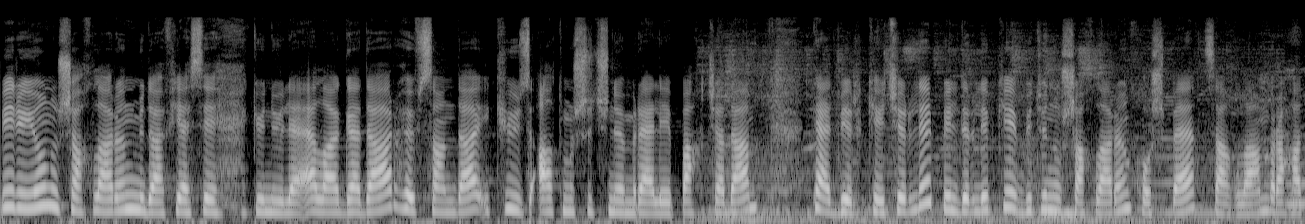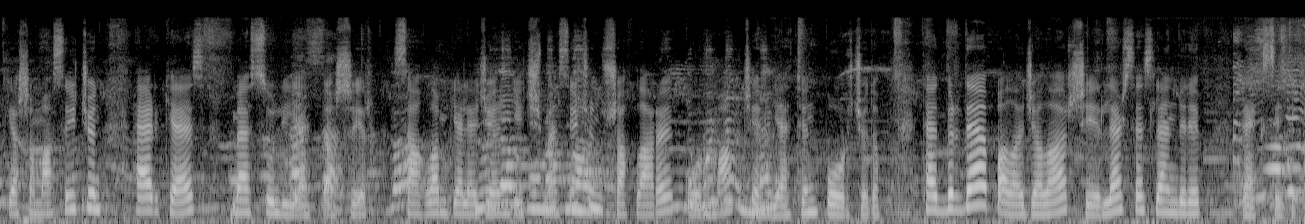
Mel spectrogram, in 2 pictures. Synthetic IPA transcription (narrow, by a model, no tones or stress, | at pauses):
biɾijonuʃɑχlˠɑɾɯnmyd̪ɑːfijæsiɟynyilæːlˠɑːɡæd̪ɑɾɦø̞fsɑnd̪ɑicʰijyzɑlˠt̪mɯʃyt͡ʃnø̞mɾælibɑχt͡ʃʰɑd̪ɑt̪ʰæd̪̚biɾcʰe̞t͡ʃʰiɾilib̚bild̪iɾilip̚cʰibyt̪ʰynuʃɑχlˠɑɾɯnχo̞ʃbæχsɑʁlˠɑmɾɑɦɑt̪jɑʃɑmɑsɯyt͡ʃʰyn | hæɾcʰæs | mæsulijæt̪̚d̪ɑʃɯjɯɾsɑʁlˠɑmɟælæd͡ʒæjinje̞t̪ʰi̥ʃmæsiyt͡ʃʰynuʃɑχlˠɑɾɯɡ̥o̞ɾmɑχd͡ʒæmijæt̪ʰinbo̞ɾd͡ʒud̪u | t̪ʰæd̪̚biɾd̪æbɑlˠɑd͡ʒɑlˠɑɾʃeiɾlæɾsæslænd̪iɾib | ɾækse̞d̪ip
